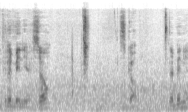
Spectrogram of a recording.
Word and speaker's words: Trebinje: Trebinje, is that how you say it? Exactly. Okay.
